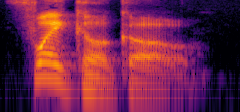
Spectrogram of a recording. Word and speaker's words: Fuecoco: How you say it? – Fuecoco. – It's like fire, like fuego.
